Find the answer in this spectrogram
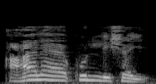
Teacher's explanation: قرأ ورش كلمة شيء بالتوسط والمد لمراعاة اجتماع الهمز واللين في كلمة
